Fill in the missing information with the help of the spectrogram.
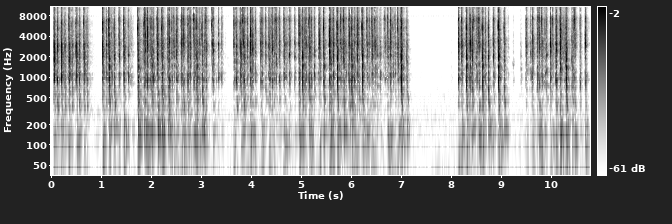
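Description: Both hands type fast with fingertips and short nails on a Razer BlackWidow backlit plastic mechanical keyboard with clicky green switches, set as a solid device on a desk. Bursts of sharp, bright clicking taps come in quick runs, broken by a few short pauses and one longer silence near the end before the typing resumes.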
